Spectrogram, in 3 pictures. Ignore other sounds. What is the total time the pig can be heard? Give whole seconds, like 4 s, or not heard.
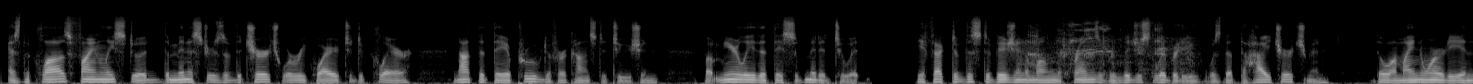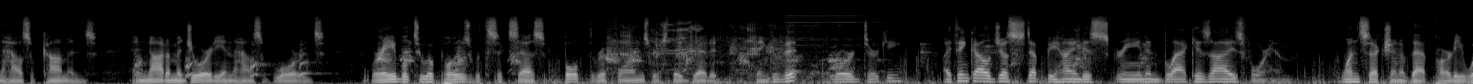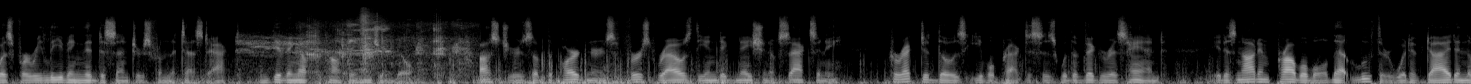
6 s.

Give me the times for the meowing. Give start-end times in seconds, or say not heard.
31.8-33.4.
